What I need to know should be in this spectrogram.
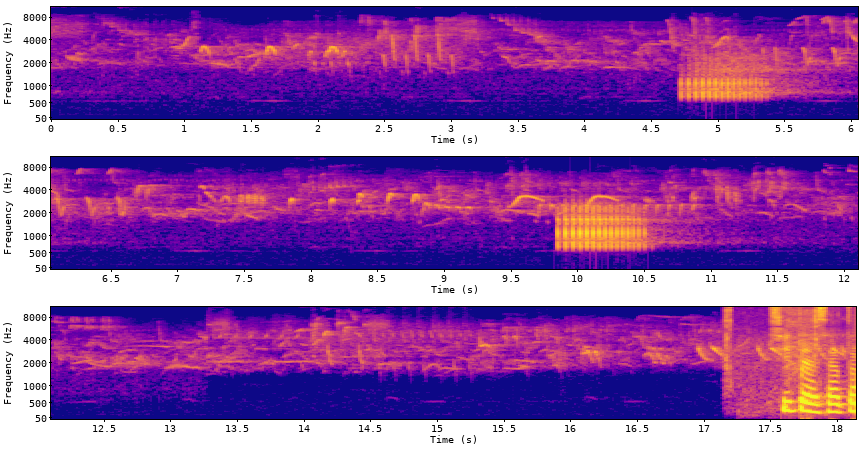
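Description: A woodpecker chick calls repeatedly from close by.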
